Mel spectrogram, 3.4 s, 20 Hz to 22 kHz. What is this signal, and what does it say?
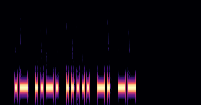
Morse code, heard as a keyed tone, about 28 wpm, 700 Hz. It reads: AF5NM
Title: USA Call Signs - 5 Characters - Repeated 2x - 28wpm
